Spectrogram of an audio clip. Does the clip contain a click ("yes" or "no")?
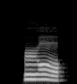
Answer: no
